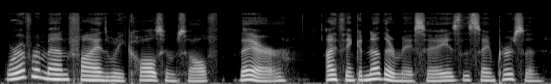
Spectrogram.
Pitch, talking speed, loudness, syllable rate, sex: 200 Hz, 195 wpm, -17 LUFS, 5.1 syllables/s, female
